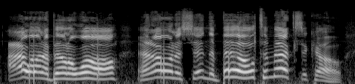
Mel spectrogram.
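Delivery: hammed-up, booming campaign boast; horrible Trump. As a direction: blare it out as a badly faked loudmouth politician. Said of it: "that was a horrible Trump".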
